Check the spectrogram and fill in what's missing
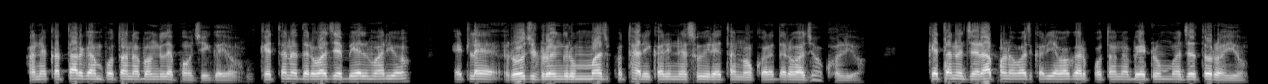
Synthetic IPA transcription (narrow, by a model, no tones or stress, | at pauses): ə̰nekət̪aɾɡampot̪anabəŋɡlepɔɦɔ̃t͡ʃiɡəjo̰ket̪əned̪əɾʋad͡ʒebelmaɾjo | eʈleɾod͡ʒɖɾoĩŋɡɾumːãd͡ʒpət̪ʰaɾikəɾinesuiɾɛɦt̪anɔkəɾed̪əɾʋad͡ʒokʰoljo̰ | ket̪əned͡ʒəɾapəɳ̃ʋəd͡ʒkəɾjaʋəɡəɾpot̪anabeʈɾumːãd͡ʒət̪oɾəɦjo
